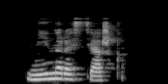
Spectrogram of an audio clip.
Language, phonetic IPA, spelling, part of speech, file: Russian, [rɐˈsʲtʲaʂkə], растяжка, noun, LL-Q7737 (rus)-растяжка.wav
- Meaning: 1. stretching, extension, lengthening out 2. stretch, flexibility 3. device for stretching 4. tripwire; mine or grenade triggered by a tripwire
